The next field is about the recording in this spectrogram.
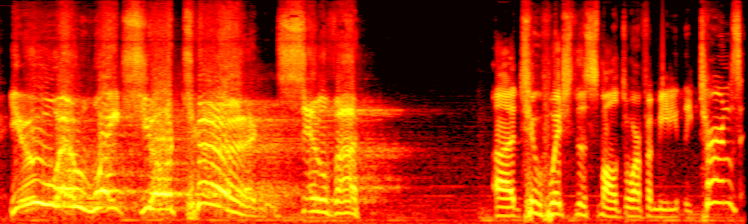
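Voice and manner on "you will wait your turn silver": very high, very slow roar, "turn" stretched. Voicing a king who points his axe at an intruder: bellowing. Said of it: "and bellows down the, the walkway at him".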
